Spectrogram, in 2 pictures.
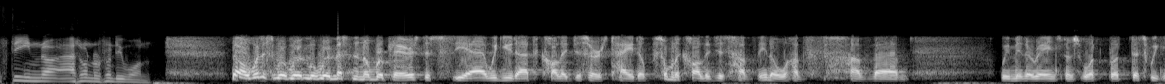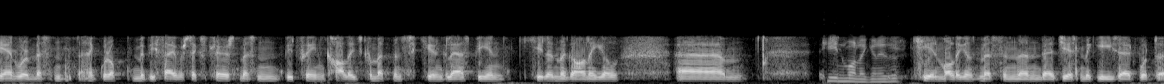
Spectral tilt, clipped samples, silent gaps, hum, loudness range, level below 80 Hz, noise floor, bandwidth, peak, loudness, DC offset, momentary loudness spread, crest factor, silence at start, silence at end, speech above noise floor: -7 dB/octave; under 0.1%; none; none; 5 LU; -50 dBFS; -38 dBFS; 4.1 kHz; 0 dBFS; -15 LUFS; under 0.1%; 15 LU; 16 dB; 0.1 s; 0 s; 22 dB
